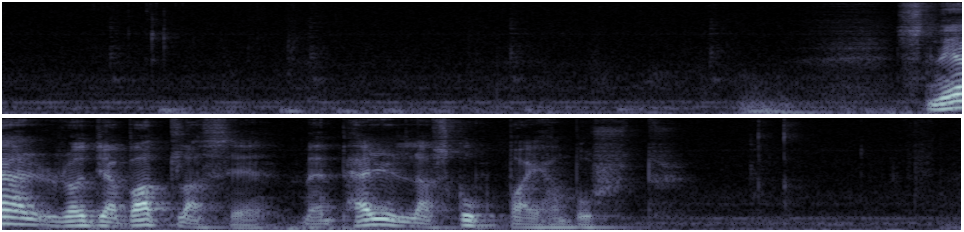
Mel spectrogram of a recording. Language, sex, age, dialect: Faroese, male, 61+, Norðurstreymoy/Eysturoy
